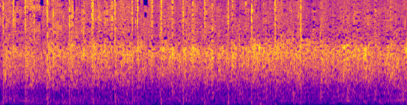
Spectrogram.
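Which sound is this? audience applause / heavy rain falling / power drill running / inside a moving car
audience applause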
